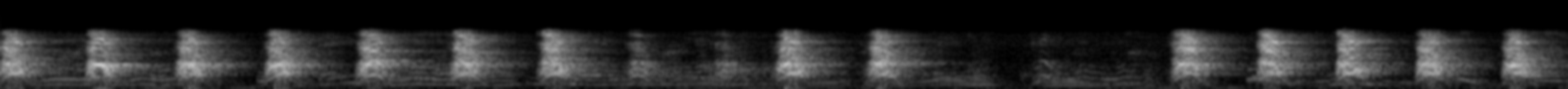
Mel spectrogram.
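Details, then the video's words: Upset domestic dog giving a rapid series of loud harmonic barks, roughly two per second, with a short pause midway before the barking resumes; faint low hum in the background. "Barking - Cody is getting upset here!"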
